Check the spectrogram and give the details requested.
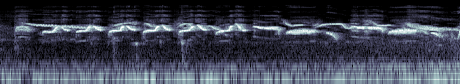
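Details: Chinese hwamei, a tame caged fighting bird, pouring out a continuous stream of loud warbled whistles, short slurred notes strung tightly together, several dipping downward phrases near the end.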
